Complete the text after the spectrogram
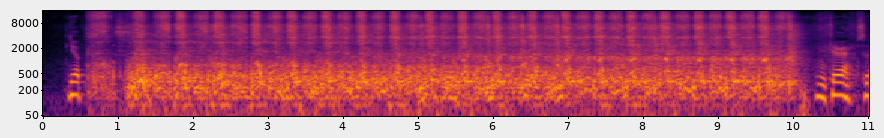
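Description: A hand saw cuts through wood with quick, even strokes.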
